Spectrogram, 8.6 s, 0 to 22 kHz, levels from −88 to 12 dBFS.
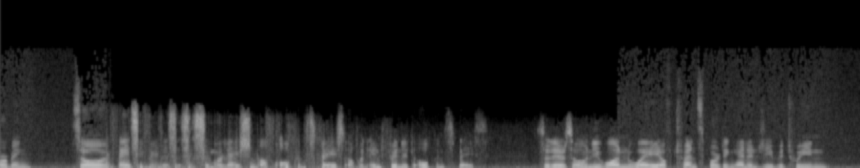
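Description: From 1.06 s to 6.23 s a call bitrate drop degrades the audio. The connection's bandwidth estimate fell and the encoder switched to coarse coding, which fits a fall from around 64 kbps to about 6 kbps. The audible bandwidth narrows from 20 kHz to 8 kHz, so the top end disappears and the sound turns muffled, rough and watery. The worst stretch lasts about 2.36 s before quality climbs back.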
